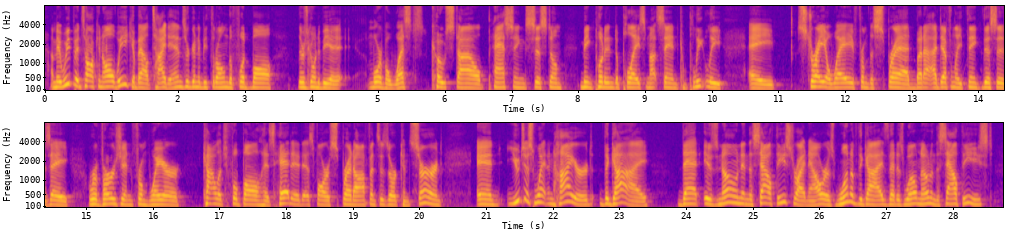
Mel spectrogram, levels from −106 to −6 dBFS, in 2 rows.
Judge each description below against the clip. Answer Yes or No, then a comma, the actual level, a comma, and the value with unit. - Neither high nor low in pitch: Yes, medium, 165 Hz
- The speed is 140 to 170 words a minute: No, average, 195 wpm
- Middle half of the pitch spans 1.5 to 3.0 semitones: Yes, average, 2.7 semitones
